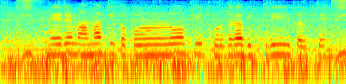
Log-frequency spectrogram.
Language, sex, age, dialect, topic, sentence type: Hindi, female, 18-24, Awadhi Bundeli, agriculture, statement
